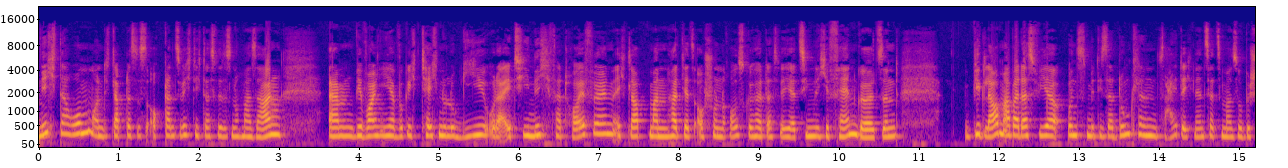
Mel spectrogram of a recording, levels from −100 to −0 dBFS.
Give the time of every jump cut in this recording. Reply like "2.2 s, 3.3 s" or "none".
none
